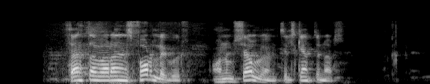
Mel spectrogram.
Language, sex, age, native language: Icelandic, male, 30-39, Icelandic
